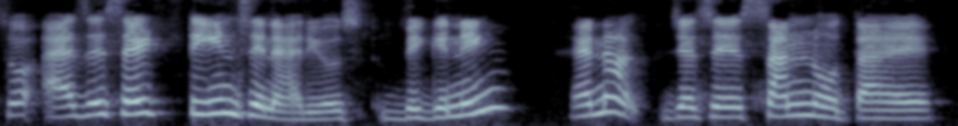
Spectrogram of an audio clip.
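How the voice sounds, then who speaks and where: Slow woman teaching phonics. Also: fairly high pitch, expressive, no echo, clean studio sound. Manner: mixes Hindi and English, spells words letter by letter. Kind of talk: explaining phonics rules.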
